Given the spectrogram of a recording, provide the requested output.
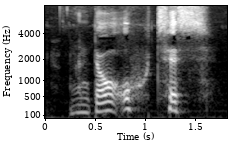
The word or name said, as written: doo 'iwhts'is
